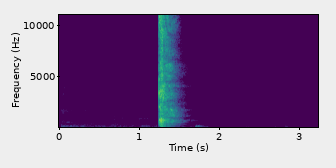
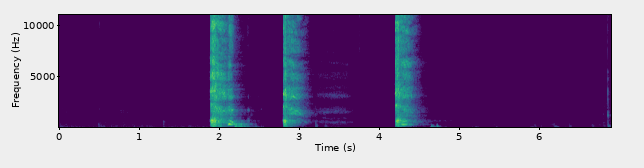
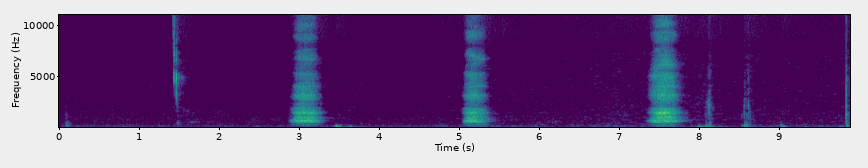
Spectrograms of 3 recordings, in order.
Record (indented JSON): {
  "cough_length": "3.2 s",
  "cough_amplitude": 32768,
  "cough_signal_mean_std_ratio": 0.16,
  "three_cough_length": "6.9 s",
  "three_cough_amplitude": 32768,
  "three_cough_signal_mean_std_ratio": 0.23,
  "exhalation_length": "9.9 s",
  "exhalation_amplitude": 15745,
  "exhalation_signal_mean_std_ratio": 0.28,
  "survey_phase": "beta (2021-08-13 to 2022-03-07)",
  "age": "18-44",
  "gender": "Female",
  "wearing_mask": "No",
  "symptom_cough_any": true,
  "symptom_onset": "13 days",
  "smoker_status": "Never smoked",
  "respiratory_condition_asthma": false,
  "respiratory_condition_other": false,
  "recruitment_source": "REACT",
  "submission_delay": "3 days",
  "covid_test_result": "Negative",
  "covid_test_method": "RT-qPCR",
  "influenza_a_test_result": "Negative",
  "influenza_b_test_result": "Negative"
}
